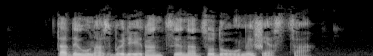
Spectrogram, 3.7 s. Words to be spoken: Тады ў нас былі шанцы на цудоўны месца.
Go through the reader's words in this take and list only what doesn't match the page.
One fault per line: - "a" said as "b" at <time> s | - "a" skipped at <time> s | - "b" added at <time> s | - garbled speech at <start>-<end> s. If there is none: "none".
none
